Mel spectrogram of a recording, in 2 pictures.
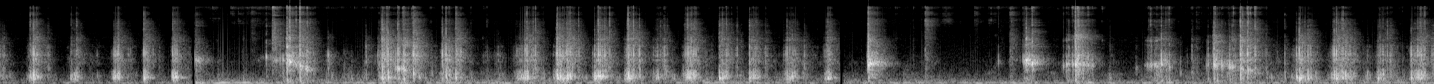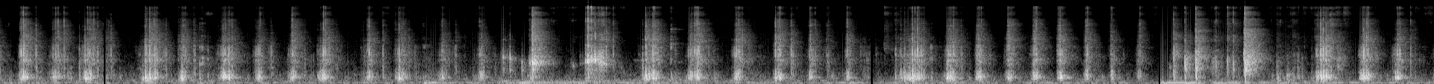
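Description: Dry chalk being chewed close to the mouth: a steady run of crisp crunches, about two to three a second, with a few louder, sharper crunches now and then.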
